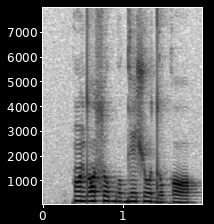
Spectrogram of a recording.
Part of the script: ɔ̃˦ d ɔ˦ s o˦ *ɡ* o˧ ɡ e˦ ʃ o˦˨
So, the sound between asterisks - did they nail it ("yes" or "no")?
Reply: no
